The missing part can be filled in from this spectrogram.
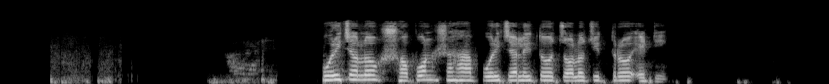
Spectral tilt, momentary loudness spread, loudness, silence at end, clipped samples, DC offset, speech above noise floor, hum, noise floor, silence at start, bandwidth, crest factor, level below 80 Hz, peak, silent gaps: -4.5 dB/octave; 24 LU; -15 LUFS; 1.65 s; under 0.1%; under 0.1%; 24 dB; none; -39 dBFS; 0.5 s; 8.2 kHz; 18 dB; -48 dBFS; -2 dBFS; 1.38-2.05 s, 2.82-3.22 s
